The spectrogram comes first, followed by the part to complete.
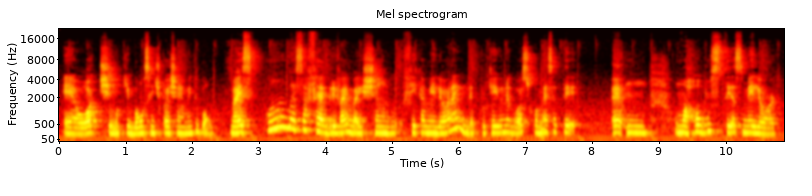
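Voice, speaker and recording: A Brazilian couples therapist gives relationship advice to camera in a casual, emphatic way, speaking with a Brazilian Portuguese accent. She repeats key phrases and acts out little dialogues. Her mid-range voice is creaky and a little mellow, at a normal speed.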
